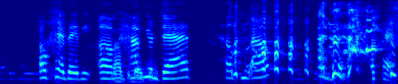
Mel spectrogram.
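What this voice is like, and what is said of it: Mom voice. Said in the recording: “That was a mom voice.”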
